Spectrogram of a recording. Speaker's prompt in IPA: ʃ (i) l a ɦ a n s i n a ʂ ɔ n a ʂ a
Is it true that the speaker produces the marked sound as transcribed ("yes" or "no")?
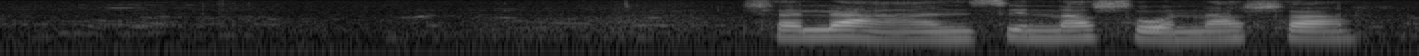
no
